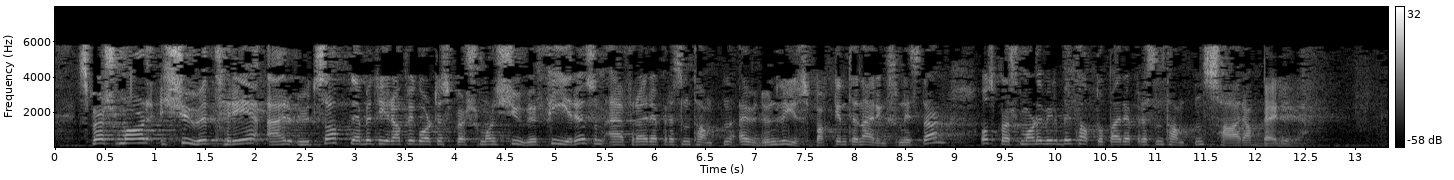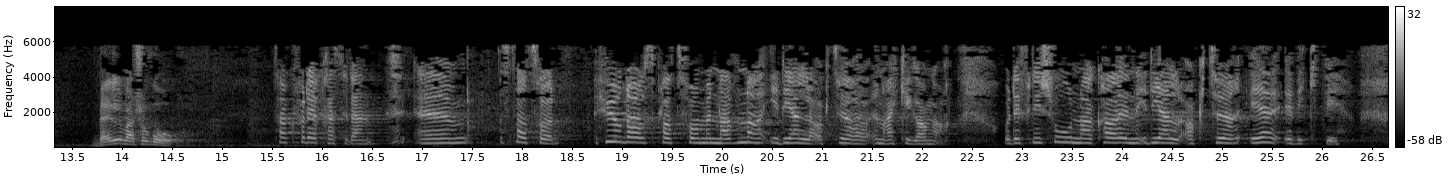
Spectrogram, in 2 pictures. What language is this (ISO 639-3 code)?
nob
